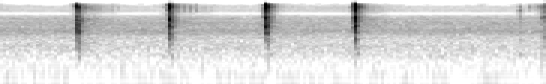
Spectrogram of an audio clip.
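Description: Trekking poles clicked together four times, evenly about two and a half clicks a second, to warn off a rattlesnake.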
